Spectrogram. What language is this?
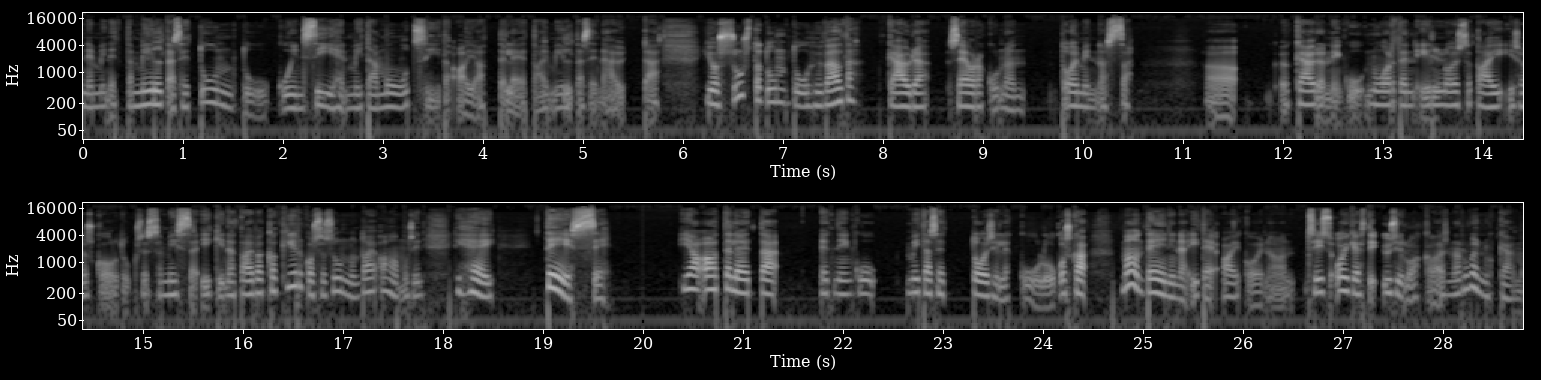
Finnish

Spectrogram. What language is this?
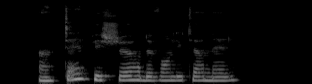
French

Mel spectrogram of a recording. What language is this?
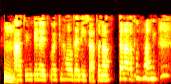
Welsh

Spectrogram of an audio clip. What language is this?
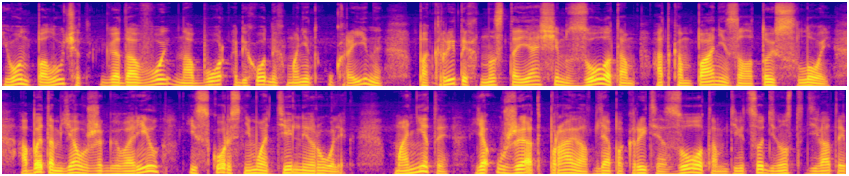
Russian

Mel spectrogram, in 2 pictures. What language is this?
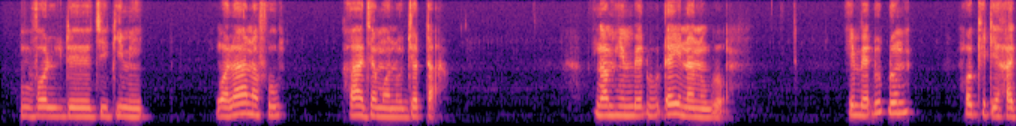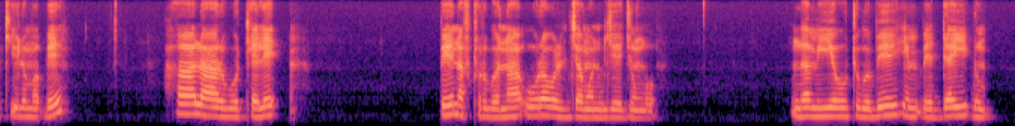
Bagirmi Fulfulde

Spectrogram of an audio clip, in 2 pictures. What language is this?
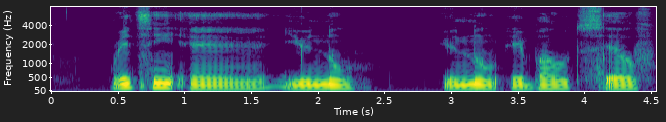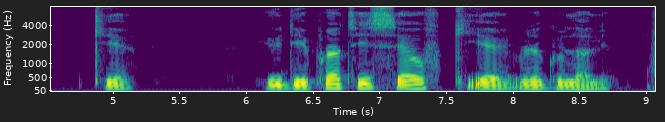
Nigerian Pidgin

